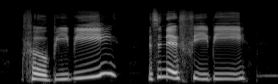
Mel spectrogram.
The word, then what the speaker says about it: Phoebe: Well, to answer your question, Little Red Riding Hood was a woman named Fobi. Phoebe. Fobibbe, isn't it? Phoebe. The O is silent because of the vowels.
